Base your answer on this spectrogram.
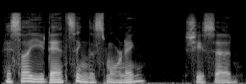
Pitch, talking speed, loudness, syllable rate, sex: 115 Hz, 195 wpm, -21 LUFS, 5.2 syllables/s, male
